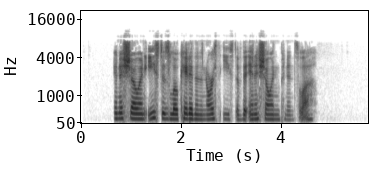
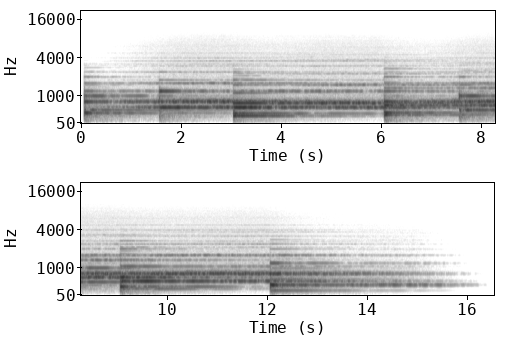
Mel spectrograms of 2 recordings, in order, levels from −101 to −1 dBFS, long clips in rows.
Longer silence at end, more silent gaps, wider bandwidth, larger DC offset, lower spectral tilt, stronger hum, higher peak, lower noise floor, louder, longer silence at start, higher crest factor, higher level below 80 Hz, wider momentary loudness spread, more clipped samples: about the same, 1.1 s vs 1.05 s; neither; first, 9.6 kHz vs 6.2 kHz; neither; second, -3 dB/octave vs -7.5 dB/octave; neither; first, -2 dBFS vs -14 dBFS; about the same, -81 dBFS vs -78 dBFS; first, -19 LUFS vs -32 LUFS; first, 0.65 s vs 0.05 s; about the same, 20 dB vs 18 dB; first, -62 dBFS vs under -90 dBFS; about the same, 16 LU vs 16 LU; neither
